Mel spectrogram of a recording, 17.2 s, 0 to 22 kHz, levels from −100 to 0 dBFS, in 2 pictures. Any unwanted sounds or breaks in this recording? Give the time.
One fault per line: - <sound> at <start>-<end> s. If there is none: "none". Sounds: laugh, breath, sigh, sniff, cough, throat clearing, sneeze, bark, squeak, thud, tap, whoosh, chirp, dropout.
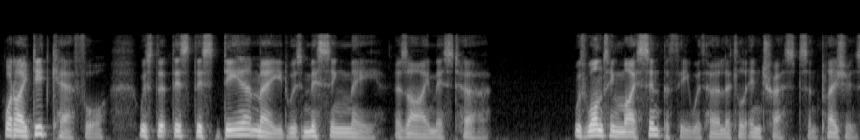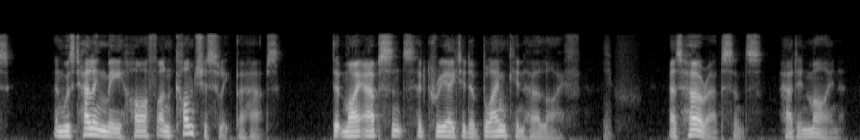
- breath at 14.6-15.0 s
